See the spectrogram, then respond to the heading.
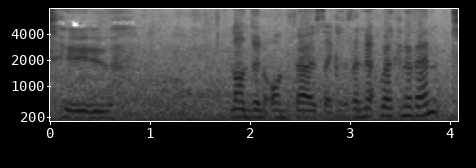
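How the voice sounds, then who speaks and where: A woman talks at a fairly quick pace with ordinary pitch variation, her voice dry with no echo and crowd noise behind her. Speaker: vlogger. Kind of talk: casual vlog chat. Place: street. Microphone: phone near.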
